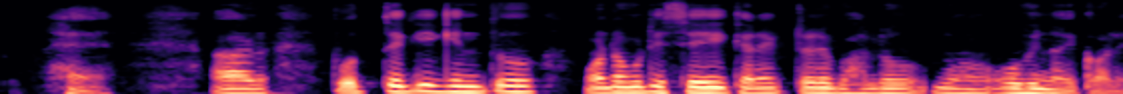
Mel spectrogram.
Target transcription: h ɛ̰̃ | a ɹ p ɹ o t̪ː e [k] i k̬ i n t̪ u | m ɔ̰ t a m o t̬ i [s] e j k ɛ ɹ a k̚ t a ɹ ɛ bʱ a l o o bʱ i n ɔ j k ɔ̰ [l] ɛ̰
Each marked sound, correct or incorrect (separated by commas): correct, correct, incorrect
